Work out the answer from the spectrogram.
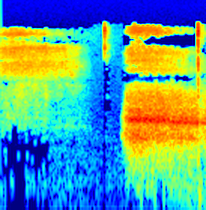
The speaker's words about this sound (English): Taking one deep breath for that.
